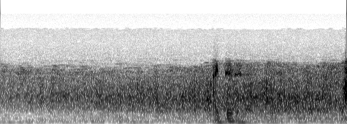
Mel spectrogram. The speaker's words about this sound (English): The train's coming.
